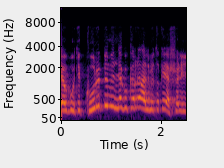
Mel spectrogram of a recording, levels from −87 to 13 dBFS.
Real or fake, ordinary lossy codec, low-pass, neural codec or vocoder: fake; MP3, 64 kbps; 7.2 kHz; codec, 16 kHz, 16 kbps, FreqCodec, smaller model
